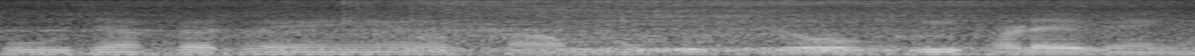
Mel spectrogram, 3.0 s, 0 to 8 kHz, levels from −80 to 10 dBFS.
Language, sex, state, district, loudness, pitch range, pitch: Hindi, male, Uttar Pradesh, Hamirpur, -15 LUFS, 115-120 Hz, 115 Hz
